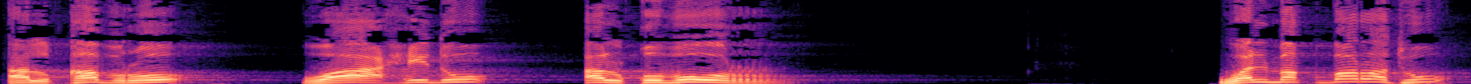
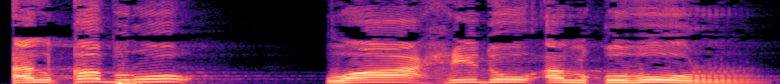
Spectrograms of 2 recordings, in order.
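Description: First: Word-by-word dictation. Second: Said in the usual way. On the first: Shown as a demonstration. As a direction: say each word alone with a pause after it. (إملاء كلمة كلمة مع وقفة بعد كل كلمة)

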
